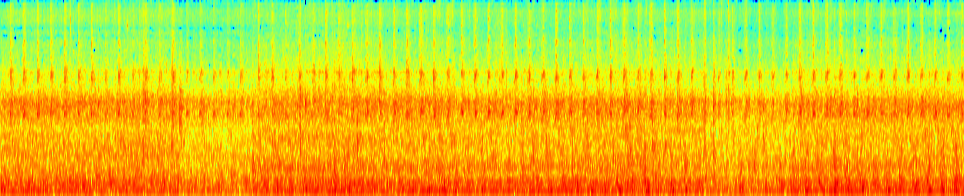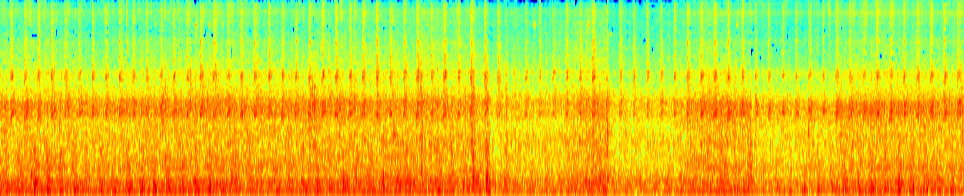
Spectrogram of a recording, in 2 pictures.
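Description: Rock crusher running under load: a steady machine drone with a dense, continuous crackle of stone being crushed. It eases off for a couple of seconds about three-quarters of the way through.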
